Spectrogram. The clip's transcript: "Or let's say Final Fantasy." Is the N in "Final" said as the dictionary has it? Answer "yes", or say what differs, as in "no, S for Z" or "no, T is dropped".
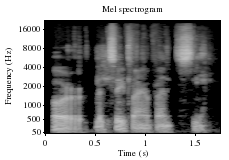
no, N is dropped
